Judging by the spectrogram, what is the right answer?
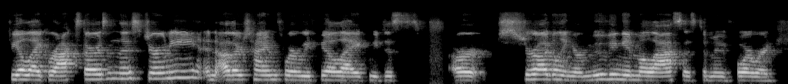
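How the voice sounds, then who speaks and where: At a moderate pace and with hardly any pauses, a woman talks in a fairly high voice with ordinary pitch variation. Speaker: online fitness challenge group coach. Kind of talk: motivational group call talk. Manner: loud; many filler words, casual.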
